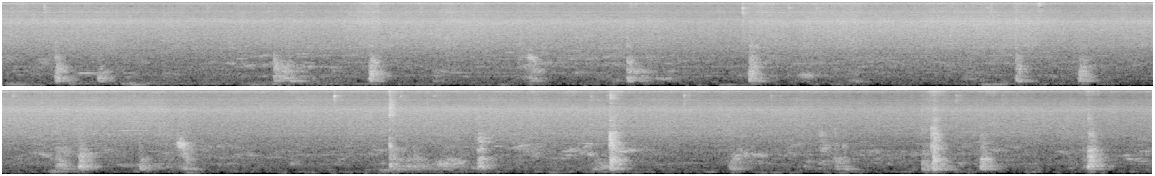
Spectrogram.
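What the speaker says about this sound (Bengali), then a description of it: "বাঁধাকপিটা খুব ভালোভাবে নেড়ে নিলাম।" A utensil stirs boiled cabbage in a pan for a Bengali cabbage ghonto, making scattered soft scrapes and knocks at an irregular pace over a faint steady hiss. No voices are heard.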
